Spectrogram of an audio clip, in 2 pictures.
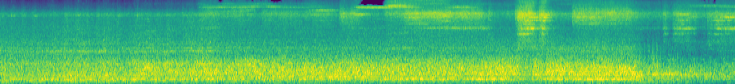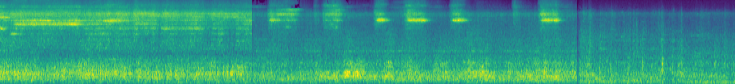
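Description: Passenger train running through a tunnel, with a loud rumble of wheels on rail and high wheel squeals. About halfway through it leaves the tunnel and the rumble drops, leaving short bursts of high-pitched wheel squeal.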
